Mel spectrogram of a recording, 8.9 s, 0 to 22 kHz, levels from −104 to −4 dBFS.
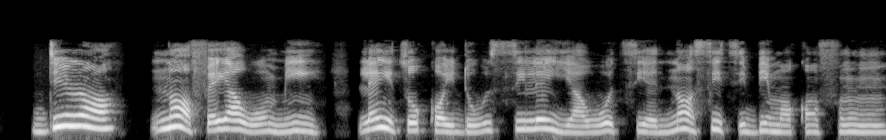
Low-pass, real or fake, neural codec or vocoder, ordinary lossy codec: none; real; none; none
